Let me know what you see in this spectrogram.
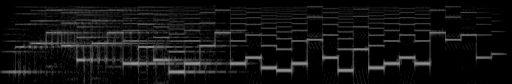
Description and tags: Retro Melodic Tune 12 Sound
High tone melodic tune useful for retro scenes with bells.
Thank you for the effort.
Chiptune, game, computer, loop, melody, tune, original, 8bit, retro, sample, sound, effect, school, old, melodic, cool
